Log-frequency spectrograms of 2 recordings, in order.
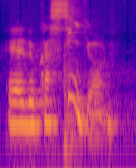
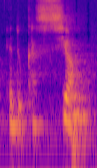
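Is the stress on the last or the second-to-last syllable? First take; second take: second-to-last; last. First: The stress is on the second-to-last syllable. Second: The stress is on the last syllable. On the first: The speaker calls it wrong. "If you accidentally or mistakenly put the accent over the I, it would be educación" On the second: The speaker calls it right. "Queremos decir educación"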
